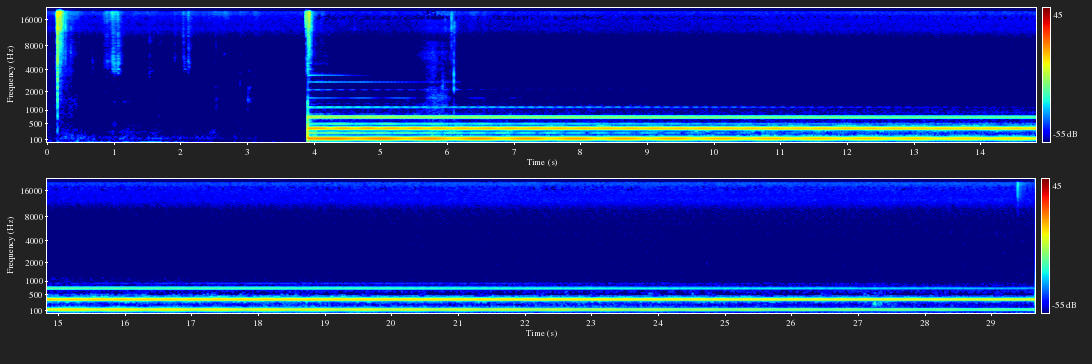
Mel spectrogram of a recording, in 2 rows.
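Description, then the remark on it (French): A large singing bowl weighing 1,420 kg is struck once with a mallet after a moment of silence, then rings with a deep, low hum and bright overtones, pulsing gently as it slowly fades over many seconds. “1,420 kg pour ce bol en scie. On l'écoute d'abord.”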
